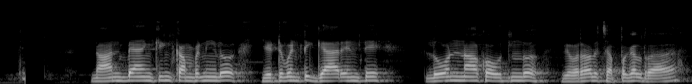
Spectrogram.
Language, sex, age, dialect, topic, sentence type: Telugu, male, 18-24, Utterandhra, banking, question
